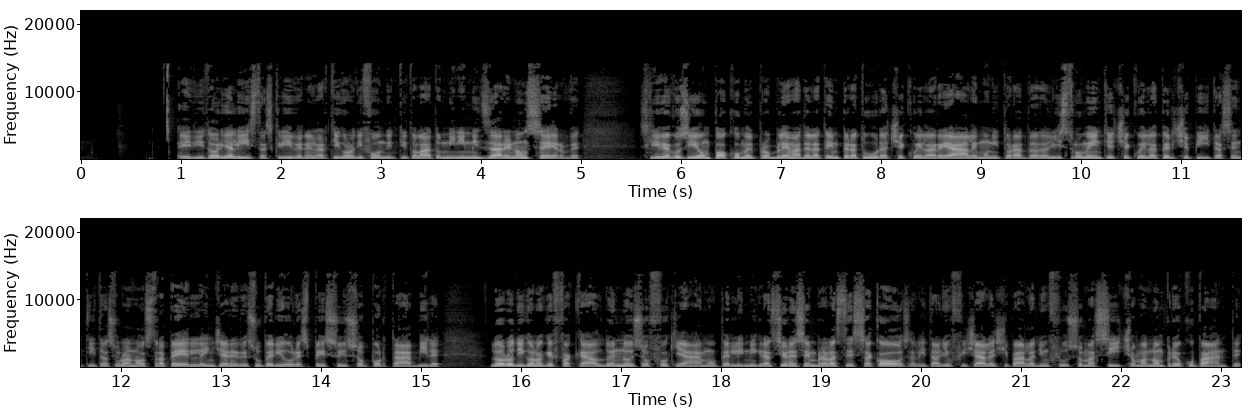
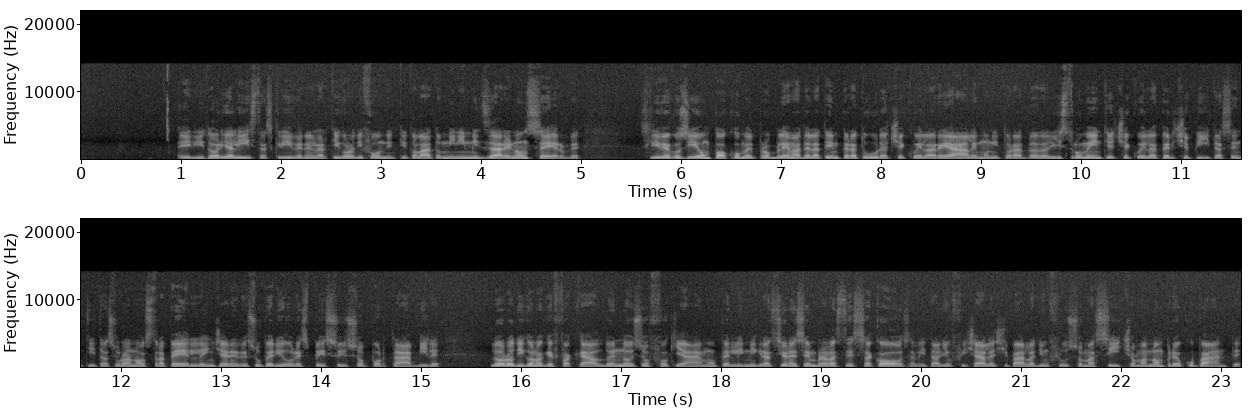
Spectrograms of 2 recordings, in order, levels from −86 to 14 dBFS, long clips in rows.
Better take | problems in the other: first | hiss; faint; throughout; 20 dB below the speech

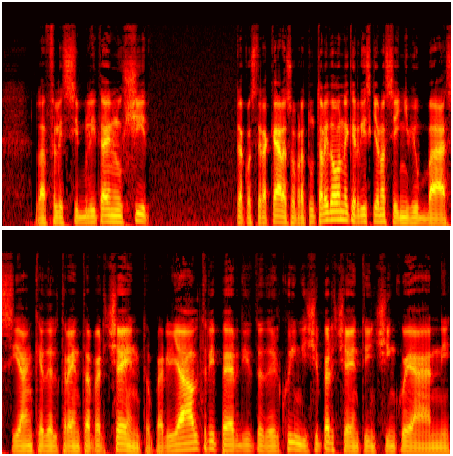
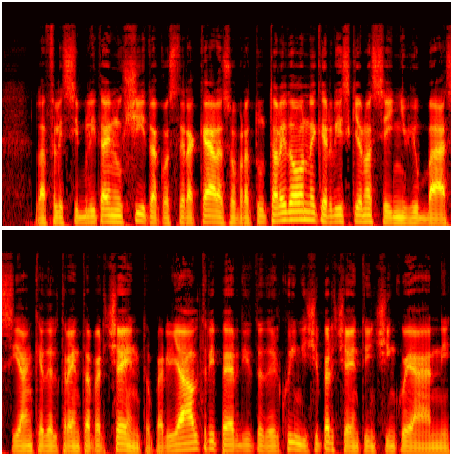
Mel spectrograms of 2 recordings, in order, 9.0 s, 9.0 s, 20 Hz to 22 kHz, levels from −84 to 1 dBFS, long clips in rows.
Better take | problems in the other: second | audio freezing; at 1.5 s for 1 s

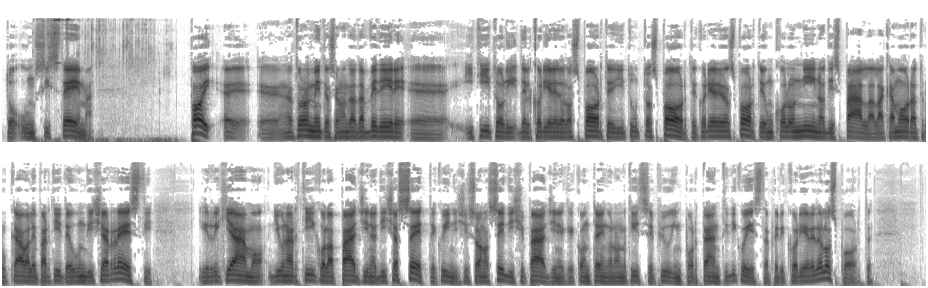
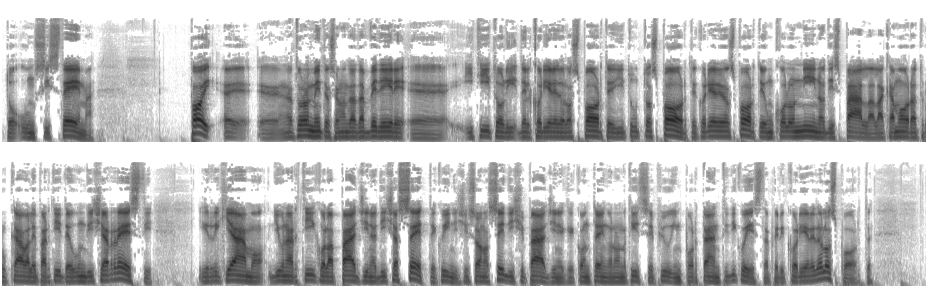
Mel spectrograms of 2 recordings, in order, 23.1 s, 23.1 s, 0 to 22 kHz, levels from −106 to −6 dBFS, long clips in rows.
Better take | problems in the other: second | jangling keys; noticeable; until 2 s; peak 4 dB below the speech

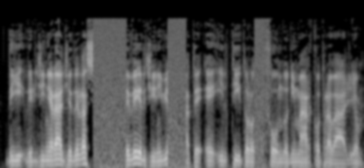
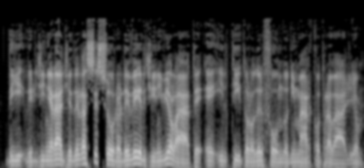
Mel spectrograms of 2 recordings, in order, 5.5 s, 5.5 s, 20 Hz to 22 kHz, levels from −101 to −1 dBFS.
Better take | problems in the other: second | audio cutting out; filled with static; at 1.5 s for 0.5 s, at 2.5 s and at 4 s

